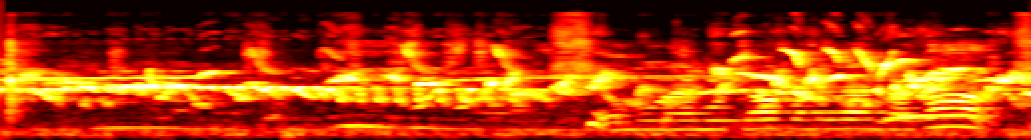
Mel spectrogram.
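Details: White-rumped shama singing at a bird singing competition: rich, rapid medley of whistled notes, sweeping slurs and chattering phrases, with several other birds calling and overlapping, and people's voices in the background.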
